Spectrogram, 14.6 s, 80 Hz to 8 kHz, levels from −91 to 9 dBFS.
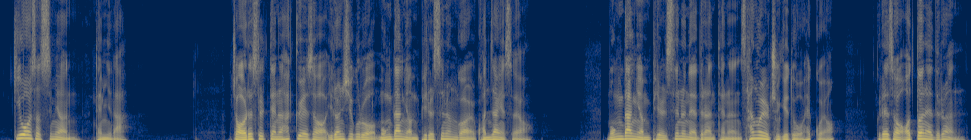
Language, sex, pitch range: Korean, male, 100-140 Hz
